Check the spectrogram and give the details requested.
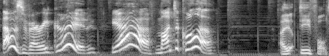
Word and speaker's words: Montaquila: I'm hoping I'm going to pronounce this correctly. Montacquila. Nailed it. That was very good. Yeah. Montequila. I default say Montila like the alcohol but I don't I don't know why I get Montia a lot too which apparently is like close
